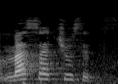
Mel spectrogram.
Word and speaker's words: Massachusetts: There are three syllables.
